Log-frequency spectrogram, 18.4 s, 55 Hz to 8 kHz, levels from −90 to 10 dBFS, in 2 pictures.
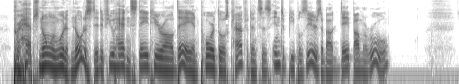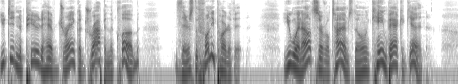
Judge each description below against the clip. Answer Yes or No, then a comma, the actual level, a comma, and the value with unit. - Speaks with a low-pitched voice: Yes, low, 130 Hz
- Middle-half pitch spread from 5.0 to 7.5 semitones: Yes, average, 5.3 semitones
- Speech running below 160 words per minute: No, average, 165 wpm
